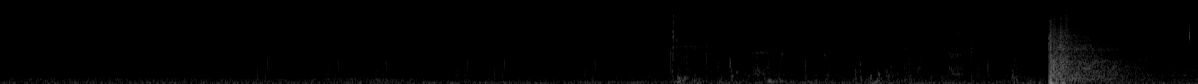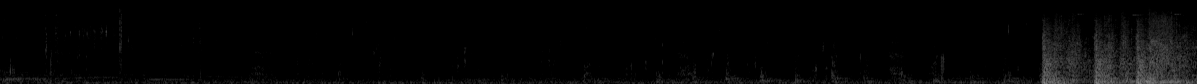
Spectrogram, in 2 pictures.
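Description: A young woman talks casually into a close microphone.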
